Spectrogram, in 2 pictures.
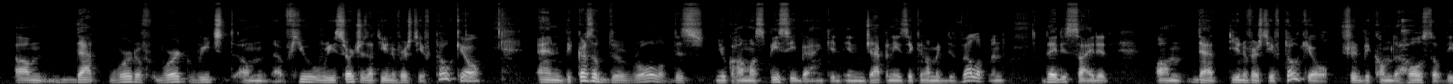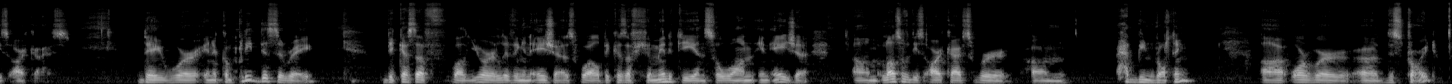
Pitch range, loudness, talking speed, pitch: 95-110 Hz, -26 LUFS, 170 wpm, 100 Hz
